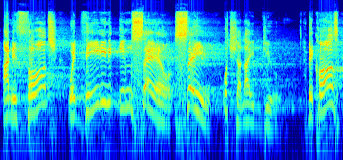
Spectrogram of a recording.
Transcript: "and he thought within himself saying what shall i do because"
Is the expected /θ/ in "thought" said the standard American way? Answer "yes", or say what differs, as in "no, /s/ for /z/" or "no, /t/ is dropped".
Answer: yes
